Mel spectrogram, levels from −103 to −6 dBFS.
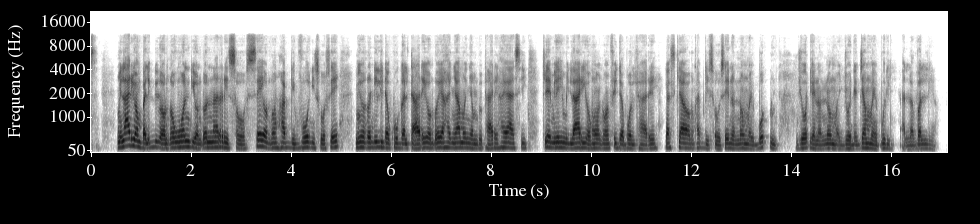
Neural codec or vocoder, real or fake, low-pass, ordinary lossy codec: codec, 24 kHz, 3 kbps, HILCodec; fake; none; none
